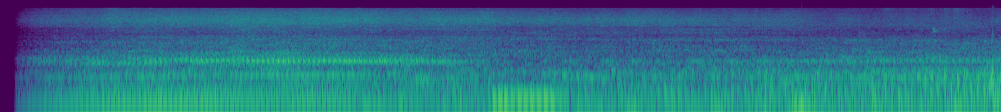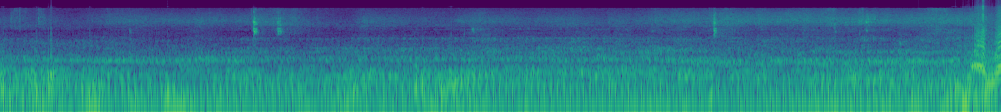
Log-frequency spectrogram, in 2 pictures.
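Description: Motorcycle engine running steadily while riding, with wind rush on the microphone; it fades in over the first half second.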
